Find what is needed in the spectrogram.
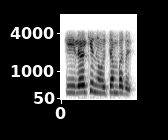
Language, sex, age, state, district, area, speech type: Malayalam, female, 60+, Kerala, Wayanad, rural, conversation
